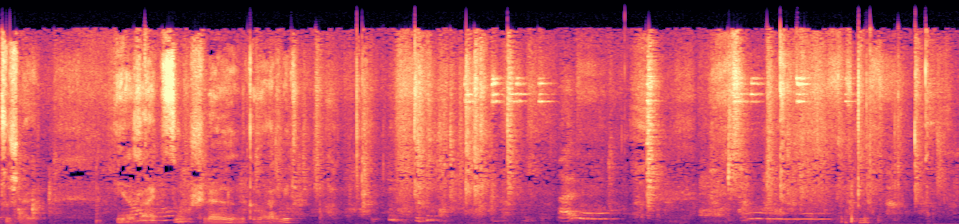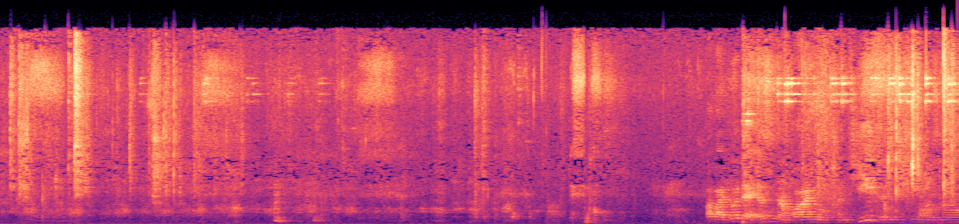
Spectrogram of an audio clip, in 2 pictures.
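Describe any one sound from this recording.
A dog's claws patter and scrabble on a wooden floor.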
